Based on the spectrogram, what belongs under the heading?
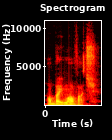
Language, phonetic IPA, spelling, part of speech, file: Polish, [ˌɔbɛjˈmɔvat͡ɕ], obejmować, verb, Pl-obejmować.ogg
